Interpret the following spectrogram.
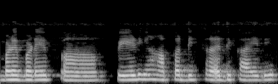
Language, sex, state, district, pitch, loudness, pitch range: Hindi, female, Maharashtra, Chandrapur, 210 Hz, -16 LUFS, 200-215 Hz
